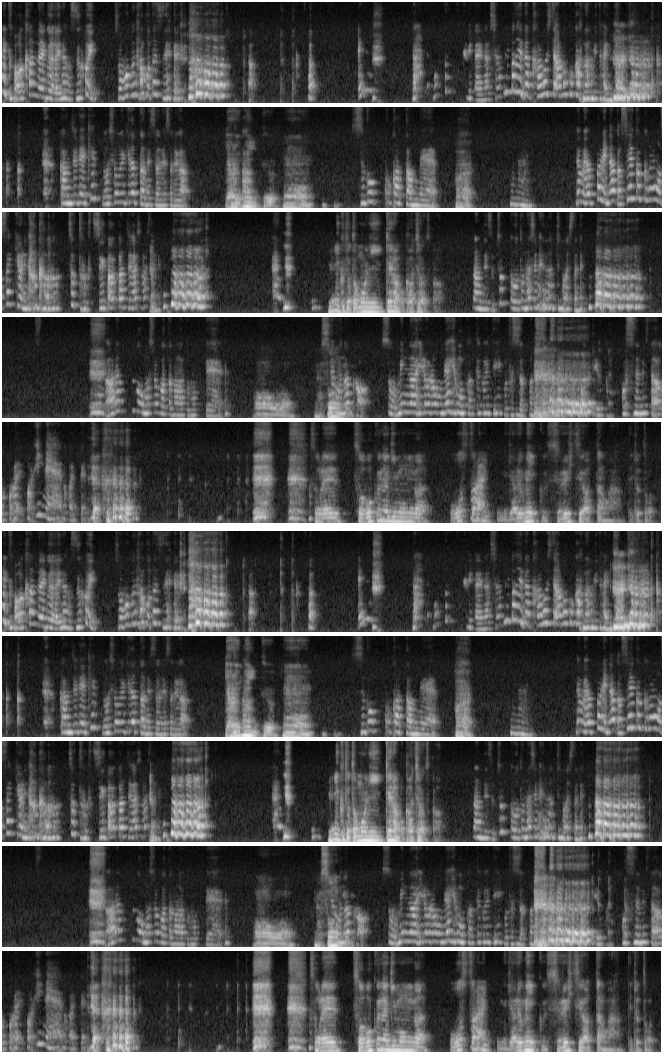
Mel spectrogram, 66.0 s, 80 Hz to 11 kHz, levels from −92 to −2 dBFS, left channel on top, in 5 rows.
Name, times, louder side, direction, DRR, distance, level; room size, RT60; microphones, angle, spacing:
voice 1, 0.0-1.9 2.3-3.6 4.9-5.0 6.1-6.2 7.1-7.4 8.2-8.7 9.2-12.4 14.0-16.9 17.8-18.2 19.3-20.0 20.3-21.9 23.4-23.8 24.7-29.6 31.8-32.0 35.8-38.1 41.5-42.0 42.3-44.2 45.9-46.9 47.2-50.8 51.2-54.5 57.1-57.2 60.4-60.5 62.2-62.5, equal, 25° left, 0.6 m, -31 dB
voice 2, 3.7-4.5 7.4-7.6 12.2-13.2 17.7-19.4 22.3-22.6 29.4-29.5 29.8-30.5 32.0-32.2 32.6-35.2 38.3-39.2 41.3-41.7 44.6-45.4 45.8-46.4 50.2-51.4 54.5-55.4 57.8-58.2 58.5-59.6 59.8-61.3 61.8-62.5 62.8-65.8, right 5 dB, 75° right, 0.4 m, -22 dB
2.9 x 2.1 x 2.8 m
head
